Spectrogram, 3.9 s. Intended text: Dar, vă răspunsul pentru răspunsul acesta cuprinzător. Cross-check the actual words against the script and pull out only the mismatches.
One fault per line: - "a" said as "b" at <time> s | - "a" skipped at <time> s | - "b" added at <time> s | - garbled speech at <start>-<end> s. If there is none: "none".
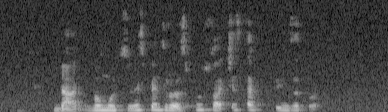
- "răspunsul" said as "mulțumesc" at 1.0 s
